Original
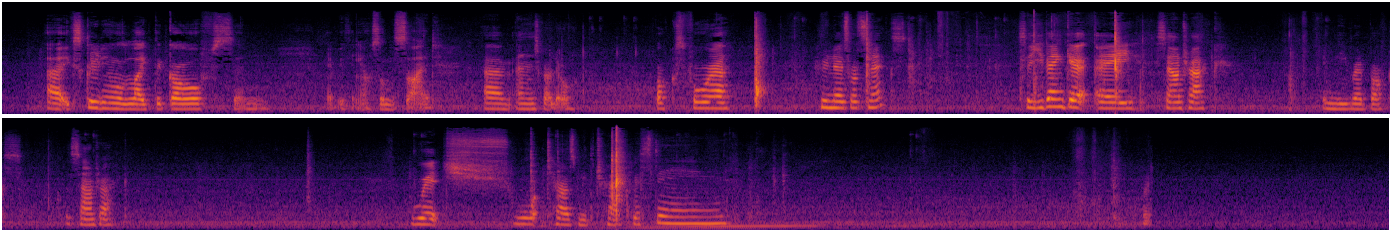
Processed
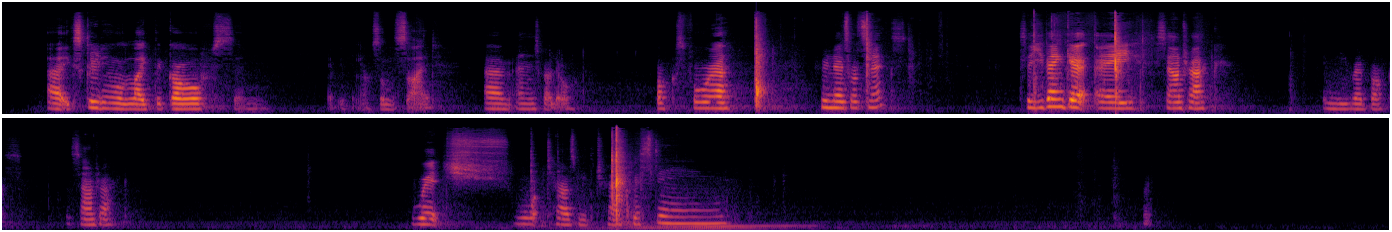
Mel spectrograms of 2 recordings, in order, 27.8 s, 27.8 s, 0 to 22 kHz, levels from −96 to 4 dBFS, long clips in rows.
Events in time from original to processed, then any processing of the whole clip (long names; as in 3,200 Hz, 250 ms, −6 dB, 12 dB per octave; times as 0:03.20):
0:16.34–0:17.50: multiband upward and downward compressor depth 40%
whole clip: low-shelf EQ 150 Hz +4 dB; multiband upward and downward expander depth 100%; level −8.5 dB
